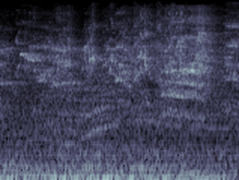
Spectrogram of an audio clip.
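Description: Lorikeets in an aviary at Busch Gardens chatter and sing continuously, a dense mix of chirps and squawks over a low rumbling background, moderately loud and with no speech.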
